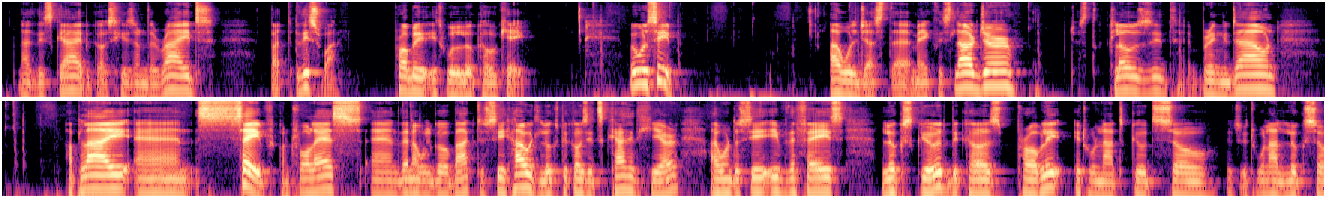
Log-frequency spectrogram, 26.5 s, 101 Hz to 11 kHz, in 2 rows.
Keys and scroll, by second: 15.6 super+s.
